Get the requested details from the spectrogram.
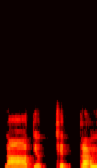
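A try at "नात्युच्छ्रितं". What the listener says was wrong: Not Chitram. Natyushtritham nati nicham. Uchtritham. Uchtritham is higher. Na ati uchtritham. Natyushtritham nati nicham.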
